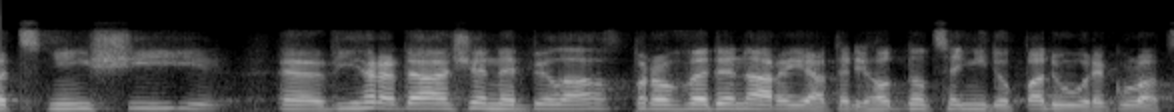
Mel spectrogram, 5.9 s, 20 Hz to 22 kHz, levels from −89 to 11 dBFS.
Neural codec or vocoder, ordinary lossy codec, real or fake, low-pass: codec, 16 kHz, about 1 kbps, DyCAST, with the encoder's durations; Opus, 16 kbps; fake; 7.2 kHz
